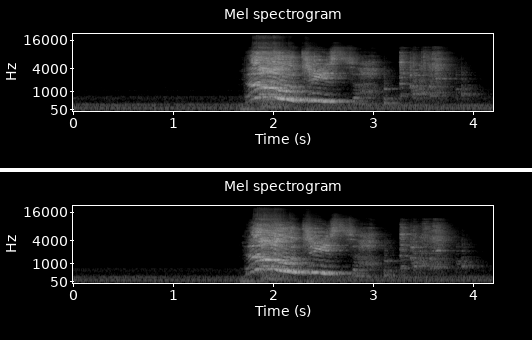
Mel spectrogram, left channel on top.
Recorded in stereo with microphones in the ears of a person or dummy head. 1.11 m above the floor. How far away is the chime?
No chime in this recording.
